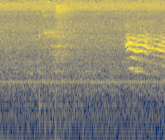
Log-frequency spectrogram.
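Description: Near silence: faint room tone, with one brief, faint high-pitched cry falling slightly in pitch near the end.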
